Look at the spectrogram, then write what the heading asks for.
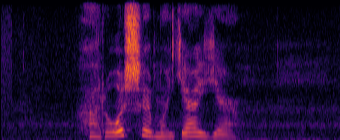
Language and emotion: Russian, positive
